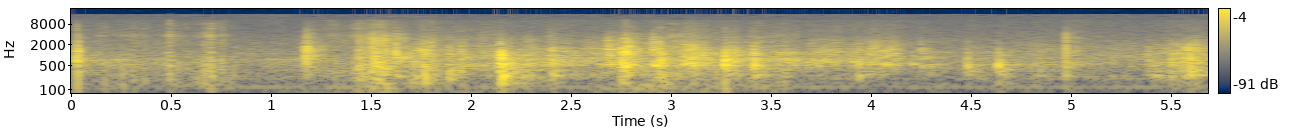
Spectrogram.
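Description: Cardboard boxes and packaging being handled, a run of irregular rustles and light knocks that starts about a second in.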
